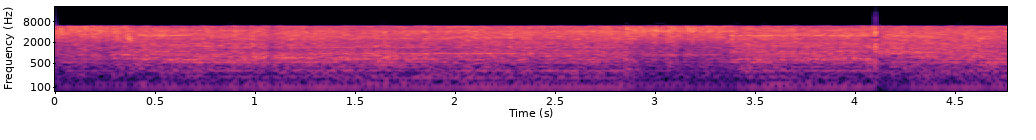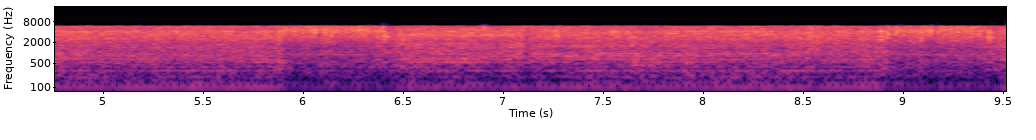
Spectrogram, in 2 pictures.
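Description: Vertical form-fill-seal packaging machine with a pull-down film drive running, drawing printed film down the forming tube and sealing bags. It makes a steady, loud mechanical noise with a low hum underneath.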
